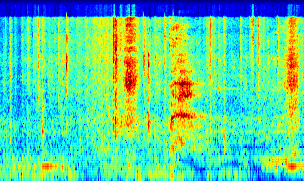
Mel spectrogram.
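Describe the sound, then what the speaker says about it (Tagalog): Pigeons coo softly in a loft, several low, rolling calls scattered across the moment under faint background noise and occasional light clicks, with no voices. "At magpapakain na nga tayo ng ibon natin."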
